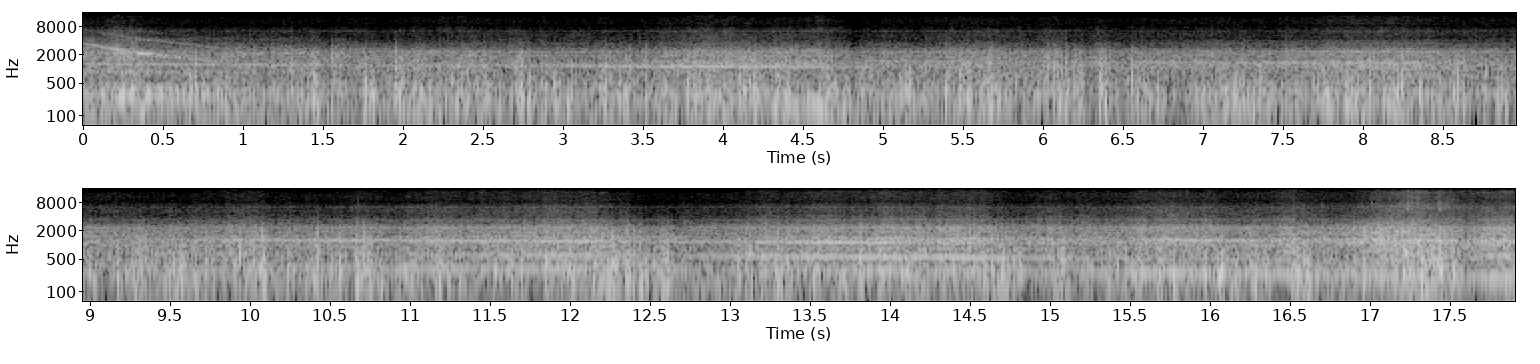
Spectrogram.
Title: Buzzing noises while in neutral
